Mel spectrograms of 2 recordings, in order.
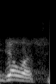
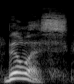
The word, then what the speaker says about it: Bilas: Oh, Jay Bilas. – Bilas.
